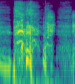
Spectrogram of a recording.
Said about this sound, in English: You got me over here coughing, man. Holy shit.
